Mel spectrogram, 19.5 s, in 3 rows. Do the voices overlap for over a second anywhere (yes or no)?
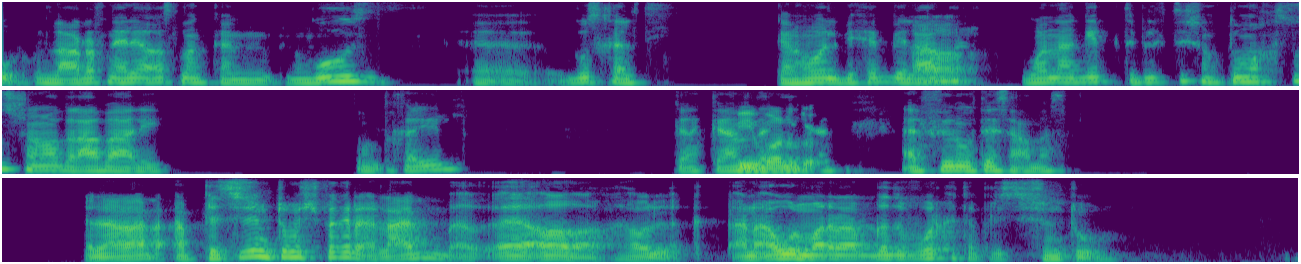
no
